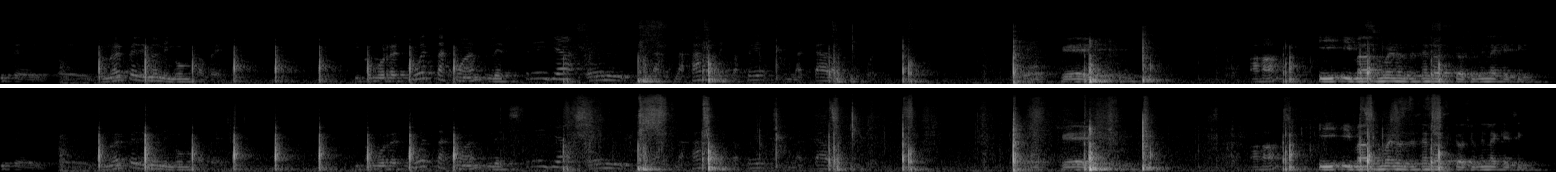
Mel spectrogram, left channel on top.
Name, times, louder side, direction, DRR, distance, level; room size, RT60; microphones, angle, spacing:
voice 1, 0.0-2.3 3.5-8.8 10.1-10.4 10.7-11.0 11.2-11.4 12.5-12.8, left 1 dB, 30° left, 8 dB, 1.2 m, -50 dB
sound 1, 0.6-14.5, right 7 dB, 85° right, 0.4 m, -41 dB
voice 2, 10.2-11.3 13.2-15.3, right 1 dB, 30° right, 5 dB, 1.8 m, -40 dB
16.5 x 6.5 x 4.6 m, 0.73 s
head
